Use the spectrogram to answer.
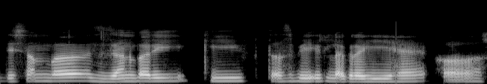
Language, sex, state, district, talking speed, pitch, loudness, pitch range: Hindi, male, Uttarakhand, Uttarkashi, 110 wpm, 145 Hz, -17 LUFS, 135-155 Hz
